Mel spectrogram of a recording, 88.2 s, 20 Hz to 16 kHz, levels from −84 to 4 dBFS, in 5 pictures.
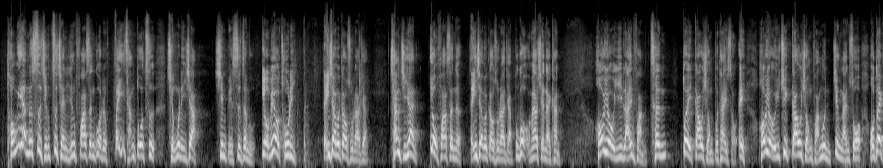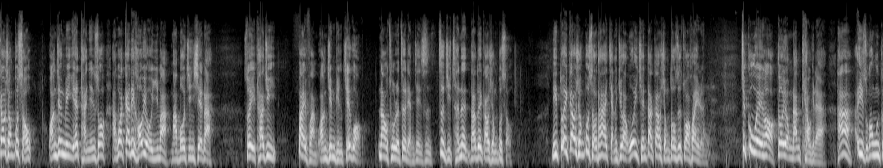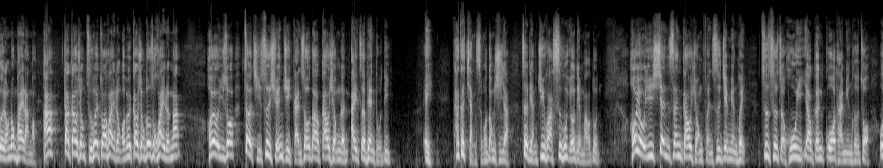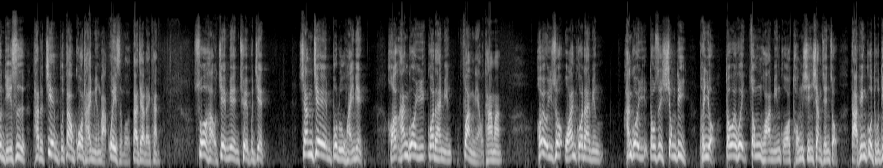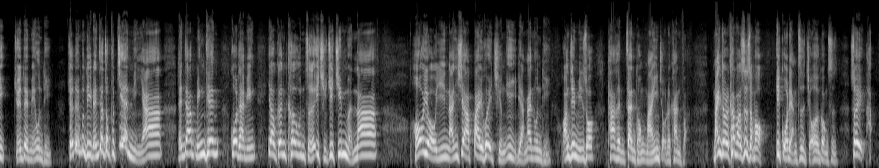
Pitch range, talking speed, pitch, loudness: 165-225 Hz, 290 characters per minute, 195 Hz, -14 LUFS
